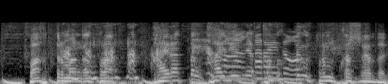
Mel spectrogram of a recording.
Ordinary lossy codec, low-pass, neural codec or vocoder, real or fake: none; 7.2 kHz; none; real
